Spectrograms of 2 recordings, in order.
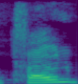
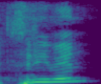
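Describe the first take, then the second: First: थ्राइवन with a long eye sound; common mispronunciation. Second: थ्रीवन with thri, not thry; correct pronunciation. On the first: Teacher quoting how we misread it, thry-ven. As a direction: say थ्राइवन like thrive plus en. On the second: Teacher correcting the common error, thri-ven. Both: Shown as a demonstration. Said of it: "जो कि गलत है".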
